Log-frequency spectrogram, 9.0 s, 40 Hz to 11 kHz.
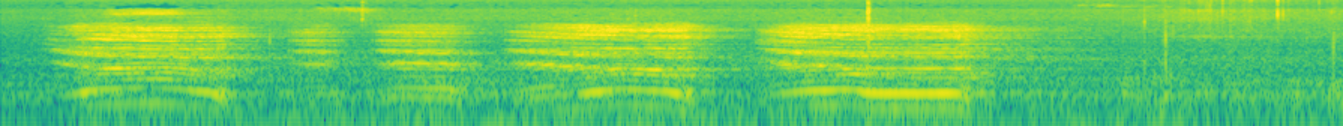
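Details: Rutting red deer stag in an East Serbian forest and meadow in autumn (September 28), roaring to compete for dominance and mates; loud, deep, harmonic bellows run almost without pause, broken into several drawn-out surges.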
